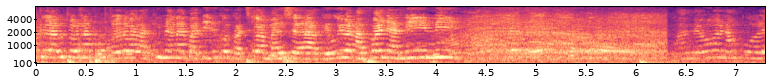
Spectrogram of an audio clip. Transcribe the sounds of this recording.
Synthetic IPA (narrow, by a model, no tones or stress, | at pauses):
kilam̩tuanapɔtɔlɛwalakinianaɓaɗilikakatikamaiʃajakɛhujɔanafaɲanini | amɛɔanakɔl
